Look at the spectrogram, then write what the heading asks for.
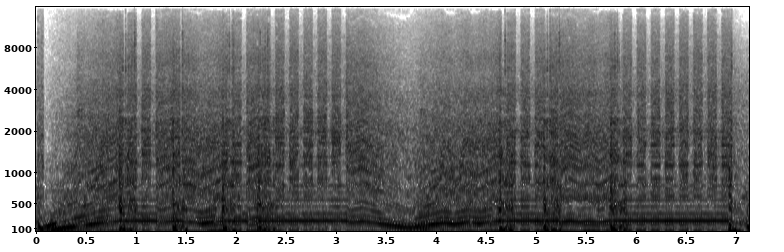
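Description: A car engine in GTA 5 Online revs hard and repeatedly, climbing and dropping in pitch through several throttle blips and gear changes, loud and close with no talking.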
